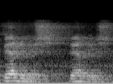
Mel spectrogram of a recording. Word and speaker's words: perruche: on avait dit que la lettre E suivie des doubles consonnes, c'est E fermé. Mais si c'est le R, alors c'est ouvert. Exemple. Terreur. Perruche. Hein, c'est suivi de double R, alors c'est ouvert. Terreur, perruche.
